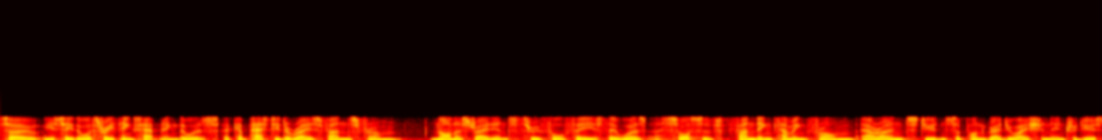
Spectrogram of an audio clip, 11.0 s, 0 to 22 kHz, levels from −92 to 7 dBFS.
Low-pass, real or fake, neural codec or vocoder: 3.6 kHz; real; none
